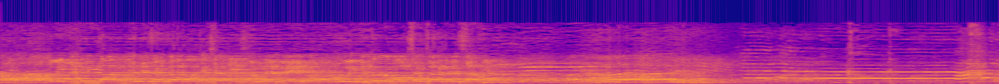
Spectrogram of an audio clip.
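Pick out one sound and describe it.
A man speaks passionately into a microphone, his voice amplified and echoing.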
